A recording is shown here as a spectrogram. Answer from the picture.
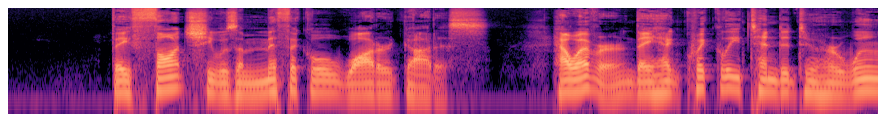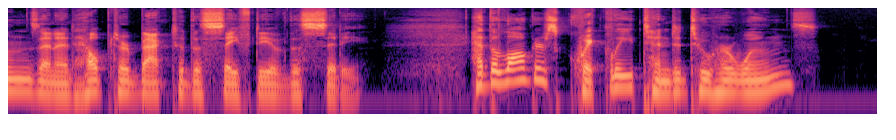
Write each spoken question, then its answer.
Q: Had the loggers quickly tended to her wounds?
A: Yes, the loggers had quickly tended to her wounds.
